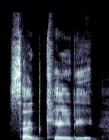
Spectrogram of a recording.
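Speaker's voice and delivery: ordinary delivery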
